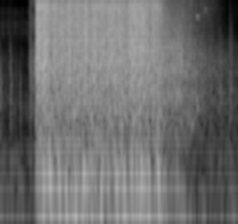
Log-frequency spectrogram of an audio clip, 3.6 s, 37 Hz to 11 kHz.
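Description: Receiver 2 gunfire starts abruptly after a short pause, a dense, loud run of rapid shots lasting about two seconds before trailing off into a fading echo.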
